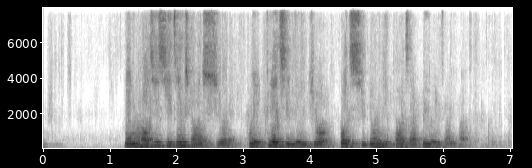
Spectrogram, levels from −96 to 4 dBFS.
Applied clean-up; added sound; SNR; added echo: neural separator model SepFormer DNS4.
